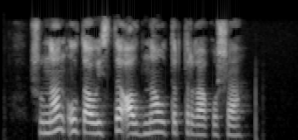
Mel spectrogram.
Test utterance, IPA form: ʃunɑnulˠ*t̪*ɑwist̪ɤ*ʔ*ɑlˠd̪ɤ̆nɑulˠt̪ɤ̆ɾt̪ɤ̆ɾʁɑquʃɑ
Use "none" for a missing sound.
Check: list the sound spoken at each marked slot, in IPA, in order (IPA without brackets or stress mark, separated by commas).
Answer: t̪, ʔ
